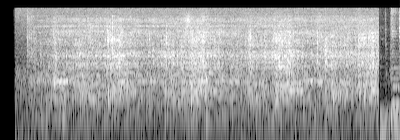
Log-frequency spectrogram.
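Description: Clementoni WalkingBot toy robots running: a small dual-shaft electric motor drives plastic gears that work the legs, making a steady mechanical clatter. Music cuts in just before the end.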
